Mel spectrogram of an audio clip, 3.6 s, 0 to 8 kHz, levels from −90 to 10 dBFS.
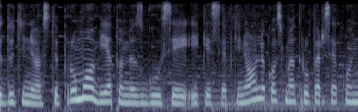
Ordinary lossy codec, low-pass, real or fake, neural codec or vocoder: Opus, 24 kbps; 7.2 kHz; real; none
